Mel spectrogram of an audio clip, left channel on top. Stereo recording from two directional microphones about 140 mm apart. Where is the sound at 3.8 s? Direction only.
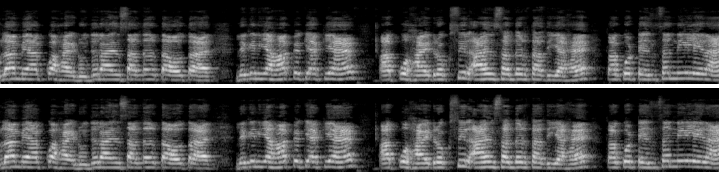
35° right (ahead or behind).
